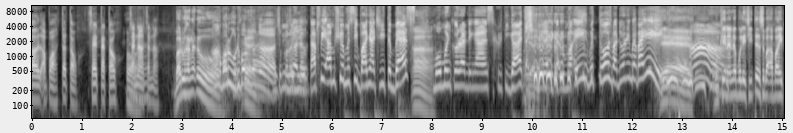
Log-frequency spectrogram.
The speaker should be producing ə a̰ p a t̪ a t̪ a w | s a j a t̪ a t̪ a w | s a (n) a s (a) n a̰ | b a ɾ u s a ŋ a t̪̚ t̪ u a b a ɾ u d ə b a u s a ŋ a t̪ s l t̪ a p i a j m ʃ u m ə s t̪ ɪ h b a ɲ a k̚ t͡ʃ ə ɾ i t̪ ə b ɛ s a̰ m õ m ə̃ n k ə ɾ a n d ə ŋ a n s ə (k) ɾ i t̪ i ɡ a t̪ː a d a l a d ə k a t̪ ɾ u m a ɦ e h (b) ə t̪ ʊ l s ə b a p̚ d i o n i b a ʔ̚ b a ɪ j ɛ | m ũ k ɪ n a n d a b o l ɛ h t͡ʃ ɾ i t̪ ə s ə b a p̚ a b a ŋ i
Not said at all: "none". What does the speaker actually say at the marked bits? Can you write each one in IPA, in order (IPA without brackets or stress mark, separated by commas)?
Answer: n, a, k, b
